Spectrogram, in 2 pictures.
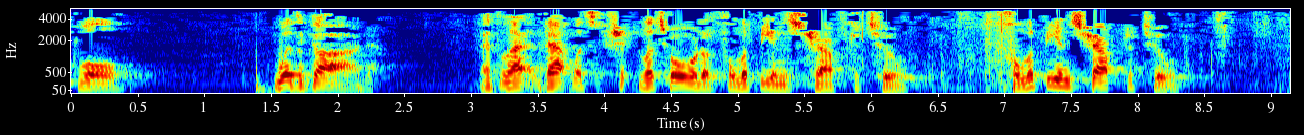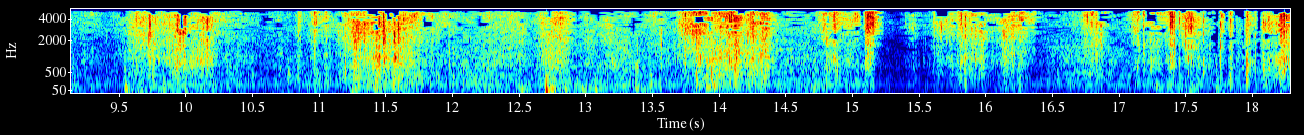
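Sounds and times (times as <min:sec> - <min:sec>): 
speech: 0:00.0 - 0:00.5, 0:01.5 - 0:02.4, 0:03.0 - 0:08.7
Bible pages being turned: 0:08.6 - 0:18.2.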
